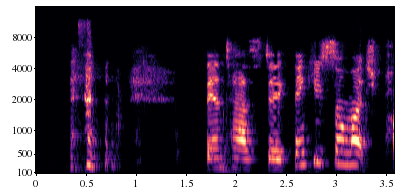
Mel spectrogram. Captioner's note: giggles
